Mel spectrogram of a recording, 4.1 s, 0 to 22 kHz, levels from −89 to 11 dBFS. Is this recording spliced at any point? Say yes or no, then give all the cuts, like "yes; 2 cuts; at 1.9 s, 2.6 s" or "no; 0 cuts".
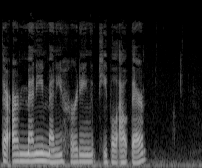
no; 0 cuts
